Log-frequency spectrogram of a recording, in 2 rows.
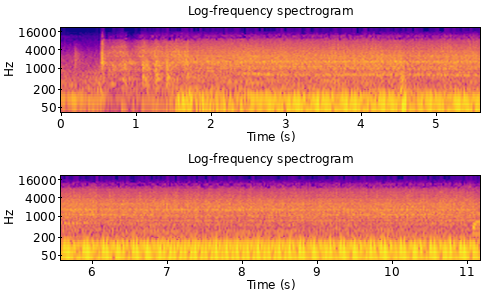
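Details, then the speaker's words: BMW N52 inline-six petrol engine cranks, starts and idles slightly lumpy with a light misfire on one cylinder, suspected number 5. "you can hear it's running very lumpy and it's misfiring. Now this is a very light misfire, bearing in mind it's only misfiring on one cylinder."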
